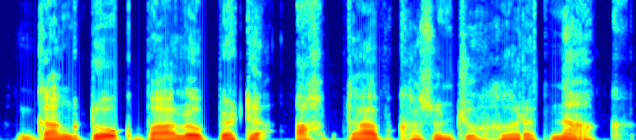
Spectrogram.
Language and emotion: Kashmiri, surprised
